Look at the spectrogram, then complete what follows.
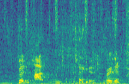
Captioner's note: laughs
